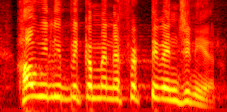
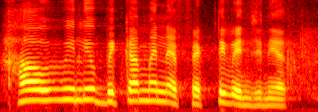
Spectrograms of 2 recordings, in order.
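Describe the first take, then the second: First: It is said in an angry tone. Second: It is said in a loving tone. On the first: The speaker is scolding the latecomer. The speaker calls it wrong. "वही dialogue जो गुस्से से बोलता था ना" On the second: The speaker is gently caring for the latecomer. The speaker calls it right. "अभी बड़े प्यार से बोलता हूँ"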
